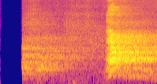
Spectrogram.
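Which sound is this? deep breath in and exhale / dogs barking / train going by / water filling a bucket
dogs barking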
